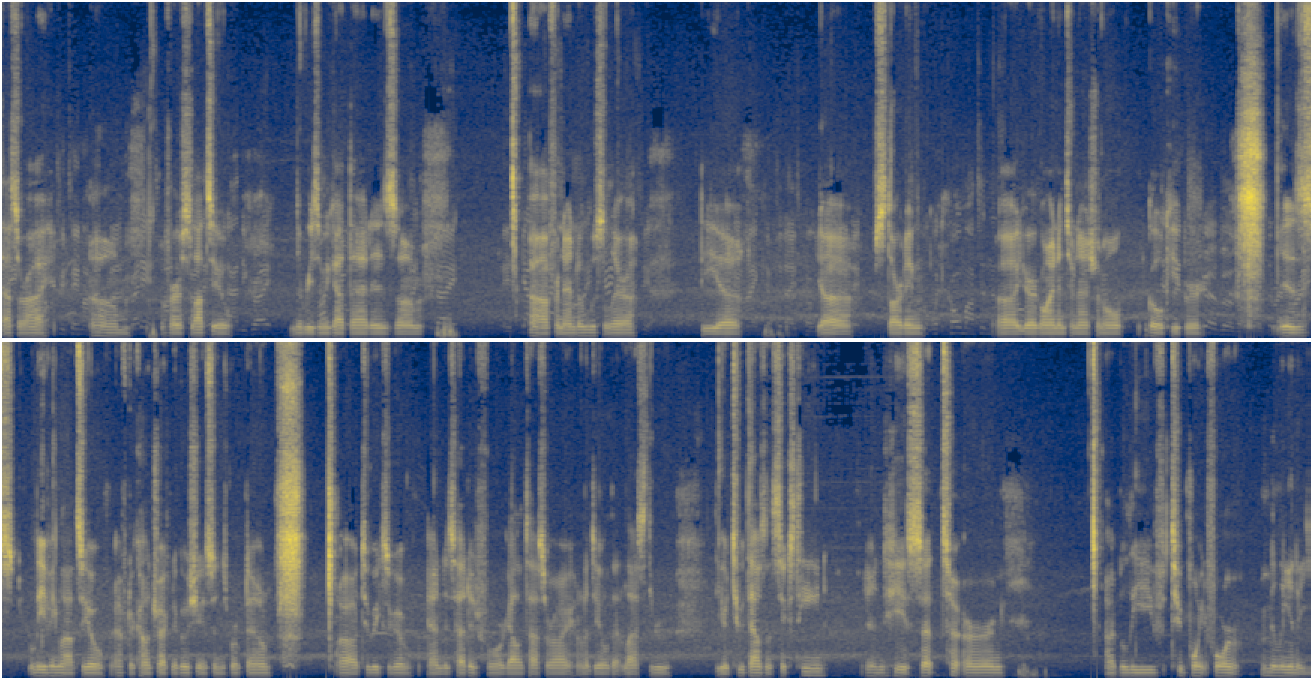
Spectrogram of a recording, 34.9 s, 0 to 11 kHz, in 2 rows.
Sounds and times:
Speech: 0.0s - 6.1s, 6.8s - 8.8s, 9.4s - 21.2s, 21.8s - 31.3s, 32.0s - 34.9s.

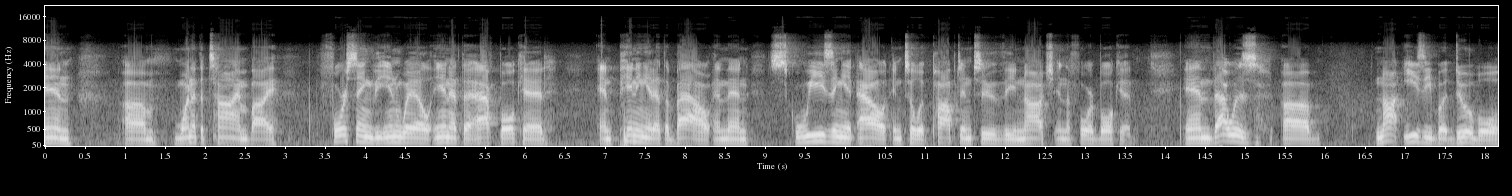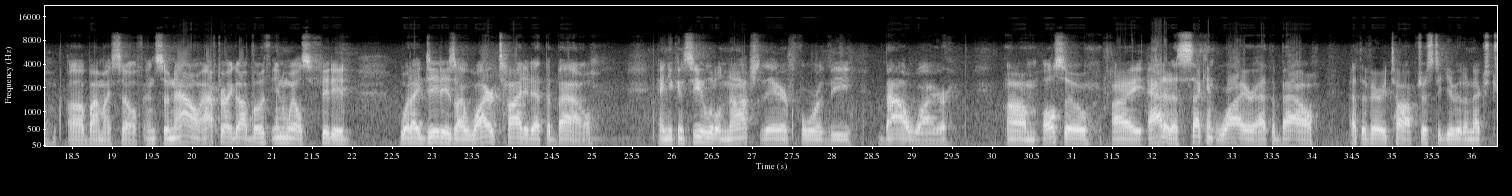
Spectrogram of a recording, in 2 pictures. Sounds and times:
Speech: 0.0s - 0.4s, 1.0s - 13.6s, 14.2s - 16.0s, 16.6s - 22.0s, 22.6s - 25.1s, 25.8s - 29.6s, 30.2s - 36.3s.

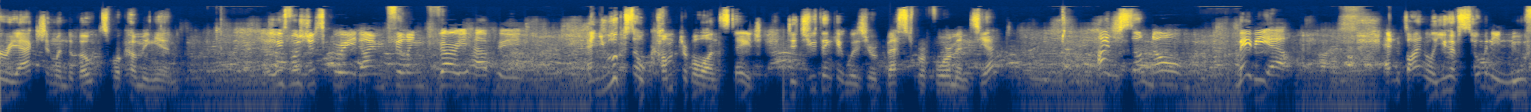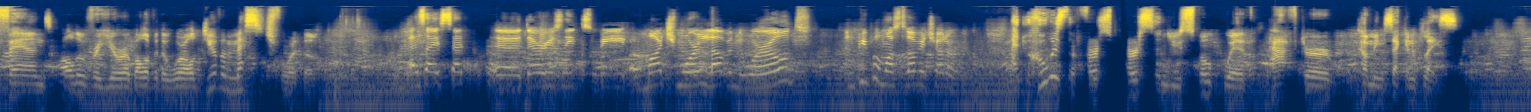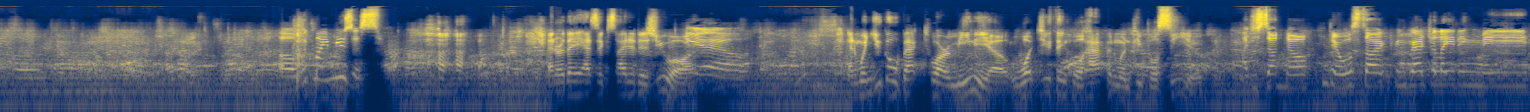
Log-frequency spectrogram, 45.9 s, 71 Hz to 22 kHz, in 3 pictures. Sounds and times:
Speech: 0.0s - 45.9s.

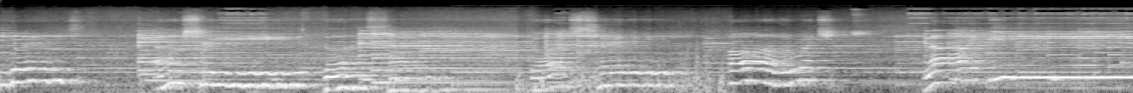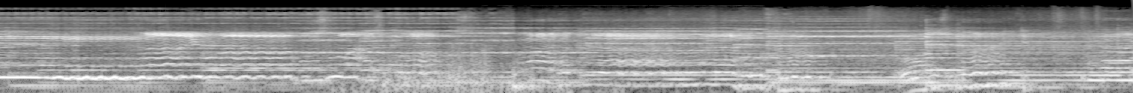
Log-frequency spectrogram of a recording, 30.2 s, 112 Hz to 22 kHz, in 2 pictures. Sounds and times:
Male singing: 0.0s - 1.2s, 1.9s - 6.2s, 7.1s - 11.6s, 12.3s - 26.4s, 27.0s - 28.9s, 29.6s - 30.2s
Music: 0.0s - 30.2s.

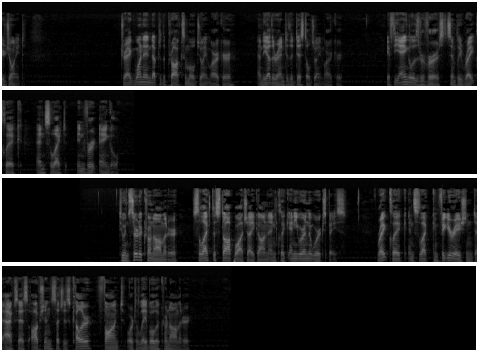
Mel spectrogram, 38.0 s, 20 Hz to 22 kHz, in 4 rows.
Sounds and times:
Speech: 0.0s - 0.5s, 2.4s - 6.9s, 7.7s - 11.9s, 21.3s - 25.9s, 26.5s - 32.4s.

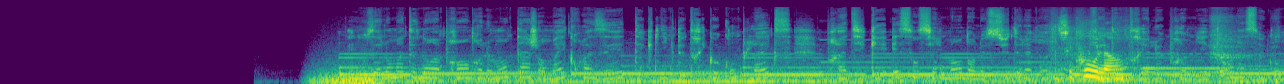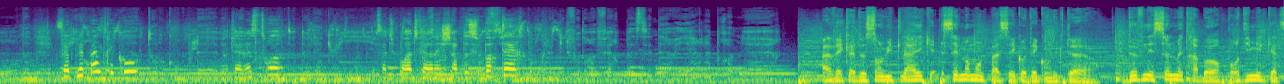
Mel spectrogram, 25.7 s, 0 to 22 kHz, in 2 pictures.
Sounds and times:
Music: 3.4s - 25.6s
Speech: 3.7s - 25.6s.

